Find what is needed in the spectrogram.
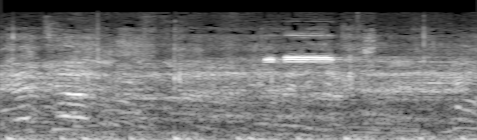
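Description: Football supporters chanting over a steady bass drum beat, about four beats a second. A short high whistle tone sounds about one and a half seconds in.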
